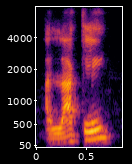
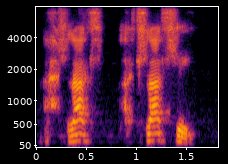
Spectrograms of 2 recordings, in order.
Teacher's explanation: You can see they're more or less both the same. One has a voiced L, one has a devoiced L.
